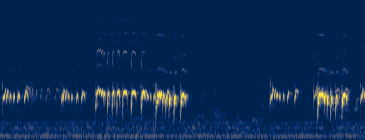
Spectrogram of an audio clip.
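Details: Zebra dove of a local type singing vigorously: soft short coo phrases lead into loud runs of fast, rattling coos, then a pause and more phrases ending in another rapid burst.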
